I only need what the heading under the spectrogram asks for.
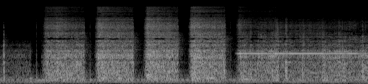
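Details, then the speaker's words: Choyong LC90 receiver on shortwave: a steady high whistle over the hiss with brief dropouts, an internal birdie generated by the radio's own circuit; many such birdies appear across the band. "that tone you're hearing is actually an internal birdie from the radio circuit going into shortwave and if you tune around you notice that there's a lot of these birdies"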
